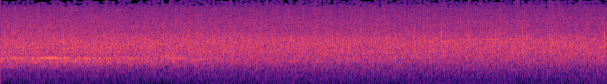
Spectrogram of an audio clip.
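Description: A large crowd applauding steadily. The applause swells just before the start and then holds at an even level.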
